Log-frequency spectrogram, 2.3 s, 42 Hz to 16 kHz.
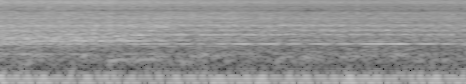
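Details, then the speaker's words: Water transfer pump emptying a fill tank into the storage tank under an off-grid house, left running after the last 20-30 gallons drain: steady electric hum with a thin higher whine and no water load as the pump runs dry. "I'm going to let this run so this pump goes dry."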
